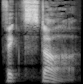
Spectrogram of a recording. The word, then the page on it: fixed star: British English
